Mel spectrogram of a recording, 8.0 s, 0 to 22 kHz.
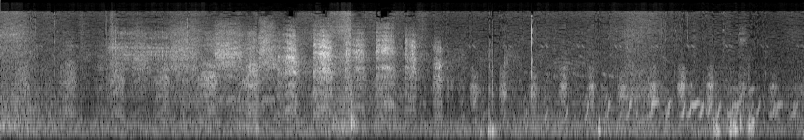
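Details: Red-billed oxpeckers call during a morning safari drive on 16 September in the Djuma and Arathusa reserves, Sabi Sands: harsh, hissing, rasping bursts with short sharp notes near the end, over a steady vehicle engine hum.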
